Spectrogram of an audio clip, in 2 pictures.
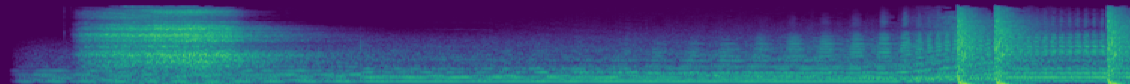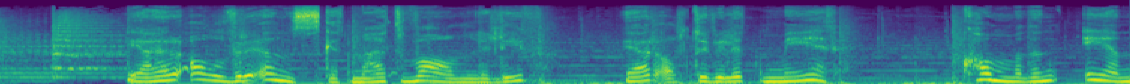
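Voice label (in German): Norwegian, Werbung Neutral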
